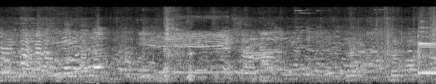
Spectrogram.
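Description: Chatter of a group of people talking over one another, with no instruments playing.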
